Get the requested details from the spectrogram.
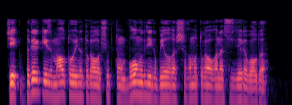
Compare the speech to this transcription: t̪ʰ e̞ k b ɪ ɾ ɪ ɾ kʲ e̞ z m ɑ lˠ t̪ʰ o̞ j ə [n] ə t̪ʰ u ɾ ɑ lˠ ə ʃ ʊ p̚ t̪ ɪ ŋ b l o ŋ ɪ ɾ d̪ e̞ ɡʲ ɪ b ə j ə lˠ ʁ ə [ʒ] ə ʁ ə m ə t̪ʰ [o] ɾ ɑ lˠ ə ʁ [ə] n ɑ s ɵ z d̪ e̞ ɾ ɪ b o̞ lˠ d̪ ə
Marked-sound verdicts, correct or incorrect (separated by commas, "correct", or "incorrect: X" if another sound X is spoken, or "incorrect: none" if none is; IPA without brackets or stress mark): correct, incorrect: ʃ, incorrect: u, incorrect: ɑ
